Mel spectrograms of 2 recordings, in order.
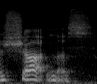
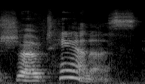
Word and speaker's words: Schotanus: us and preach and he called him mr shotnas right well that that has carried through the years apparently people that don't remember him don't still don't know how to pronounce his name but it is chotanus um and bill chotanus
